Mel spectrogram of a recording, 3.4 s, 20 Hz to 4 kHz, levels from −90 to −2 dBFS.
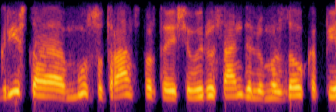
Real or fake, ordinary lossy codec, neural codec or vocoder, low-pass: real; Opus, 32 kbps; none; 3.6 kHz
